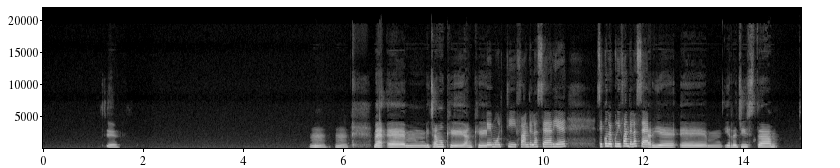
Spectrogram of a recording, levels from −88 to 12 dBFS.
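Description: From 14.2 to 14.26 s there is an echo leak: the echo canceller on the far end likely failed to remove loudspeaker sound its microphone picked up, sending it back. This appears as a brief, very faint copy of the speech, delayed 520 ms and roughly 35 dB below it.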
